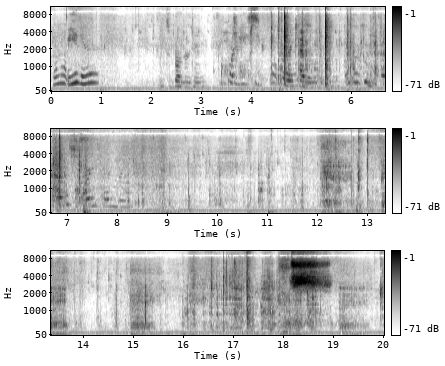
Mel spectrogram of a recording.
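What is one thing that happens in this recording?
Small plastic toy pieces click and tap against a wooden table.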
